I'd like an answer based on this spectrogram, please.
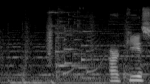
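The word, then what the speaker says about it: Arceus: Archus is the official intended pronunciation.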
